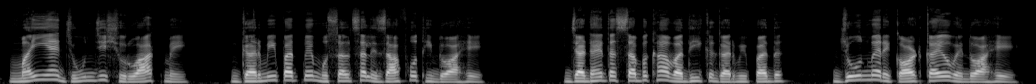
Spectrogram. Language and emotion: Sindhi, neutral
